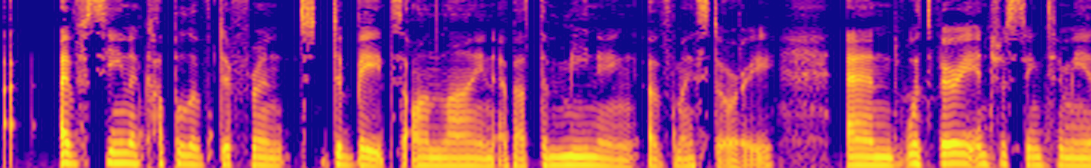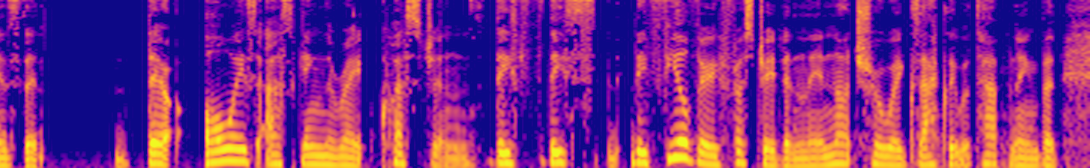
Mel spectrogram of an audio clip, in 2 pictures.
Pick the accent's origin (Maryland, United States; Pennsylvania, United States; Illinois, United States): Maryland, United States; Baltimore; All of that is true in Zambia as well, but I definitely felt it growing up in Baltimore.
